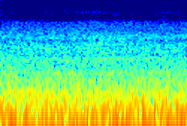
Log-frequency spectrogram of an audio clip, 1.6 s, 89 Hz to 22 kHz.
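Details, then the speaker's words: 2005 Ford F-150 Lariat 5.4L Triton, after replacing serpentine belt, tensioner and idler pulley for an engine whine: steady low hum while revved, no whine or squeal; repair fixed it. "Let's rev it and see if we get any noises. Not a noise."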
